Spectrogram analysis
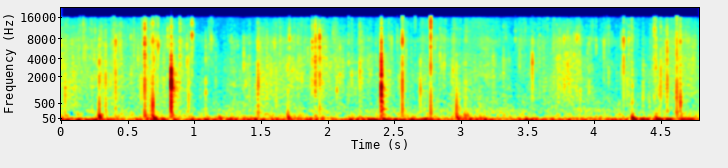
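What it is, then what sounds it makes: Foil pouch crinkling. A green metallic foil tea pouch is squeezed and crinkled with long painted nails. Irregular crinkly crackles and soft rustling follow one another, with a few sharper, brighter snaps standing out near the start and middle.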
